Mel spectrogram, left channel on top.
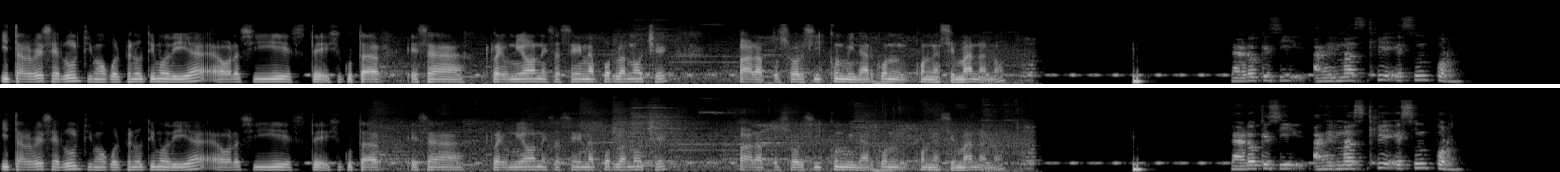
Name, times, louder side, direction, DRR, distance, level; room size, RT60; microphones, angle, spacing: voice 1, 0.0-7.0 7.4-10.1 11.3-11.4, left 3 dB, 20° left, 0.3 m, -25 dB
sound 1, 3.0-13.8, left 1 dB, 70° left, 1.9 m, -40 dB
sound 2, 3.7-10.4, right 3 dB, 50° right, 1.0 m, -38 dB
voice 2, 12.3-14.6, right 3 dB, 85° right, 1.4 m, -28 dB
9.1 x 5.0 x 2.5 m
head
